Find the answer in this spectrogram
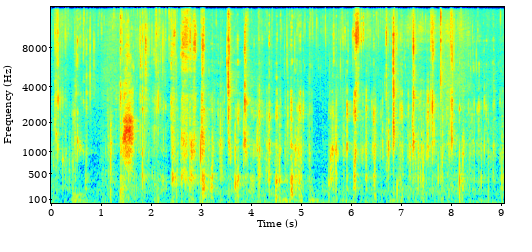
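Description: Close-miked chewing and biting of food from a squid-and-vegetable tagine: wet mouth clicks and soft crunches, with one louder mouth noise about a second and a half in.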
